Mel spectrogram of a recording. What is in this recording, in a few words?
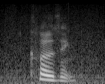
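"clothing", US English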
